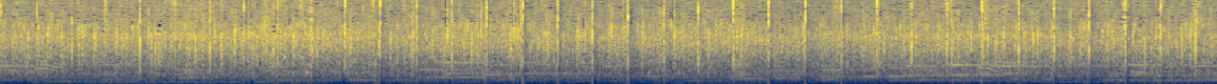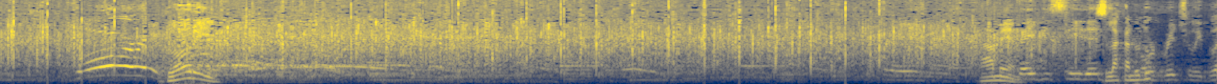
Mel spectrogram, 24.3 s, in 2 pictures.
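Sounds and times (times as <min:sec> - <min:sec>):
audience applause: 0:00.0 - 0:23.4
speech: 0:13.8 - 0:14.5, 0:22.1 - 0:24.3.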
